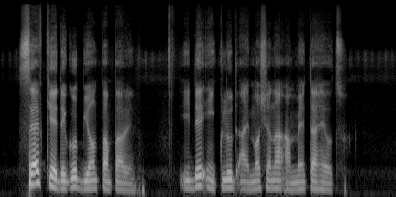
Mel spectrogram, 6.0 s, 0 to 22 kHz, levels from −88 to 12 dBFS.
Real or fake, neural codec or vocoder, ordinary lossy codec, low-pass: fake; autoencoder, 48 kHz, 32 numbers a frame, DAC-VAE, trained on Japanese speech; none; none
